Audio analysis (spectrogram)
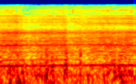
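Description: Strong wind buffets the microphone outdoors, a steady loud rumbling roar that fills the whole clip without letup.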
